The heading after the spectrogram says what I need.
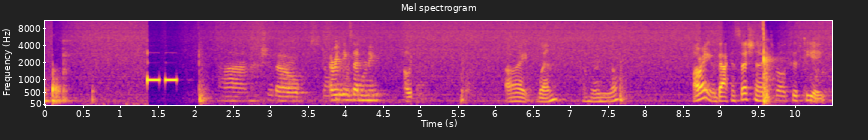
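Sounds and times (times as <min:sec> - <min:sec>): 
faint noise: 0:00.0 - 0:10.4
phone line disconnect beeps: 0:01.4 - 0:01.9
speech: 0:03.0 - 0:05.2, 0:06.2 - 0:07.8, 0:08.6 - 0:10.4.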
